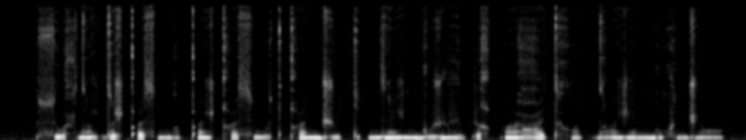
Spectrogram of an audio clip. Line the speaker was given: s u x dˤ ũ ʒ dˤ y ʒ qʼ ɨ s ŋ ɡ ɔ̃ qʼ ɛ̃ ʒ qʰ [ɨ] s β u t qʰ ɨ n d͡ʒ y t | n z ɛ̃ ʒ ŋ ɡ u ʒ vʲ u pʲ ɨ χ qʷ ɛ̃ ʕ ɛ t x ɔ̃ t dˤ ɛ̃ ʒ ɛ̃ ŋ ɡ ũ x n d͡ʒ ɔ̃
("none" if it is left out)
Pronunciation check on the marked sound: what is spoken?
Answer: ɨ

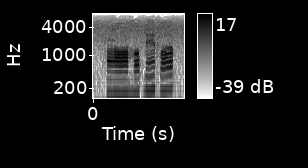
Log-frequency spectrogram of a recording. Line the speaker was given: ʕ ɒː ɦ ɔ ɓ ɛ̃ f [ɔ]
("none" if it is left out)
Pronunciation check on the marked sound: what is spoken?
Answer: ʌ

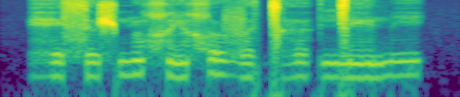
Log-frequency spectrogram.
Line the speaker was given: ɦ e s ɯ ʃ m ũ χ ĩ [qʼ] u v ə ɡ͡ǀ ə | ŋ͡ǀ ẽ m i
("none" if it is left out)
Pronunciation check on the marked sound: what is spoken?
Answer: χ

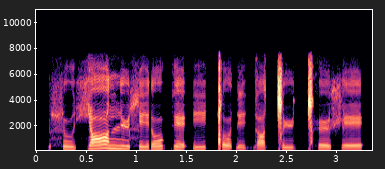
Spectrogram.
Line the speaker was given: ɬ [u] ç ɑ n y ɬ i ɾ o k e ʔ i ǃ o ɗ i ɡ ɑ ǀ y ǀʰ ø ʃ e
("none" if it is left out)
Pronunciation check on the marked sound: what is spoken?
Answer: u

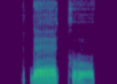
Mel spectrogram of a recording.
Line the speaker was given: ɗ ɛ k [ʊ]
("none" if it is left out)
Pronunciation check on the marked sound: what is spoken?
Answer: ʊ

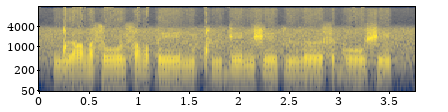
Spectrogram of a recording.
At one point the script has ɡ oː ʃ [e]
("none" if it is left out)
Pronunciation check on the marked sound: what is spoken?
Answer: e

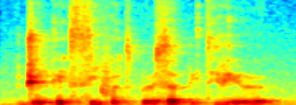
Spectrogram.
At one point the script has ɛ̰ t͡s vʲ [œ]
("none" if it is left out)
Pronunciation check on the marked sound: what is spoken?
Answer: ø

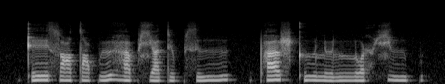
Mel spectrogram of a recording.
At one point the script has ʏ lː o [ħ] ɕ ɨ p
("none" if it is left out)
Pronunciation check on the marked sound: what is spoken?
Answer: ħ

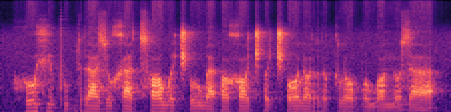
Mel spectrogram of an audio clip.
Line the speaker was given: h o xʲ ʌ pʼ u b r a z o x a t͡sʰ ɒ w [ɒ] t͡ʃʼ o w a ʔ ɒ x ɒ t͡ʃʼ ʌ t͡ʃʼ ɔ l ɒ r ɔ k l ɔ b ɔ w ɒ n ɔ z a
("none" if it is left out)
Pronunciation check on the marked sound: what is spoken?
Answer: ʌ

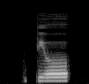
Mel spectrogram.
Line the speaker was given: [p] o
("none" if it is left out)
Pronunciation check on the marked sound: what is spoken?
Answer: pʲ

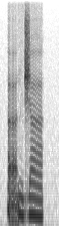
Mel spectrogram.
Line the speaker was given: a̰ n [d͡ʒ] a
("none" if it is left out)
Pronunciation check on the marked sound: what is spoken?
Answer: d͡ʒ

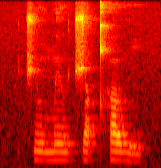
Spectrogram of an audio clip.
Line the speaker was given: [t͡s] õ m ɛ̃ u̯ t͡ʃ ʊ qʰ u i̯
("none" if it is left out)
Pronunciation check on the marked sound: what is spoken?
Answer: t͡ʃ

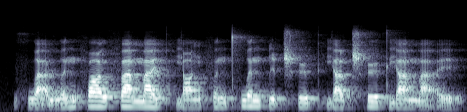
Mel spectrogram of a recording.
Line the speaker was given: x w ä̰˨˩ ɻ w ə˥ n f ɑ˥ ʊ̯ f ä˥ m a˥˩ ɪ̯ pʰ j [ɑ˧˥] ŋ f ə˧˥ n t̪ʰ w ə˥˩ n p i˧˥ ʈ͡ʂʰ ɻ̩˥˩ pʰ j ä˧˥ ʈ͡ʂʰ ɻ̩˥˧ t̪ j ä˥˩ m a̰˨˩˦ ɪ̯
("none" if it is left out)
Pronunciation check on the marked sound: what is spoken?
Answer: ɑ˧˥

